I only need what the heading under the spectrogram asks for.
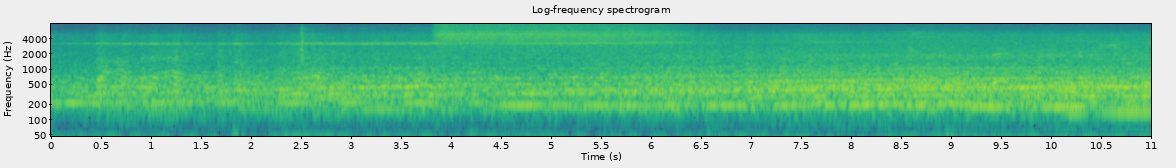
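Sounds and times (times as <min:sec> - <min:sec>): train rumbling and humming: 0:00.0 - 0:11.0
loud high hiss: 0:03.8 - 0:06.4.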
